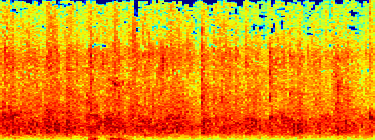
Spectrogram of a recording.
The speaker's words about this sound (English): Takes a lot of effort to vacuum these chairs, to clean up this room and set it up, and then obviously to have a special song and a great worship team. Could you please just give all our volunteers a round of applause?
